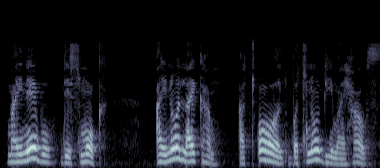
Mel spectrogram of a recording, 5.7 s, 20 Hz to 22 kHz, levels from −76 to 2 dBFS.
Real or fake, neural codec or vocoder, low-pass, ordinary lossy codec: real; none; 19.8 kHz; AAC, 24 kbps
